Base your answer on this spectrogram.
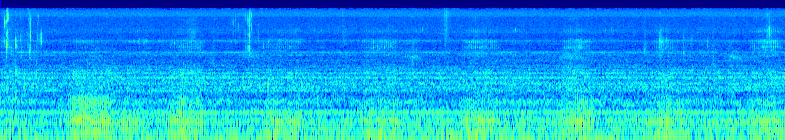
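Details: Rescued cat Miiko purring steadily, a deep vibrating drone rising and falling in regular breath-length waves, loudest near the start, with a few faint clicks over a quiet room.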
